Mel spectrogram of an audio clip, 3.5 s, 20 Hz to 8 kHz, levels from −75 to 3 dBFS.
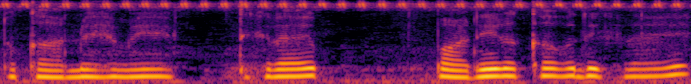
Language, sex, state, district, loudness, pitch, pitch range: Hindi, female, Uttar Pradesh, Lucknow, -14 LUFS, 210 Hz, 205-220 Hz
